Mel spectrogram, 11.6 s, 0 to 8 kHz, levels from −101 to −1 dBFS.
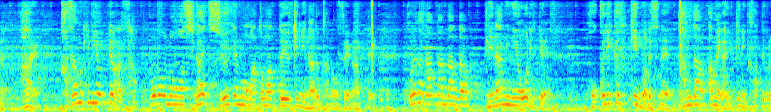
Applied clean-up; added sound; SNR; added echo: none; Finger snapping; 12 dB; reverberation time 2.2 s.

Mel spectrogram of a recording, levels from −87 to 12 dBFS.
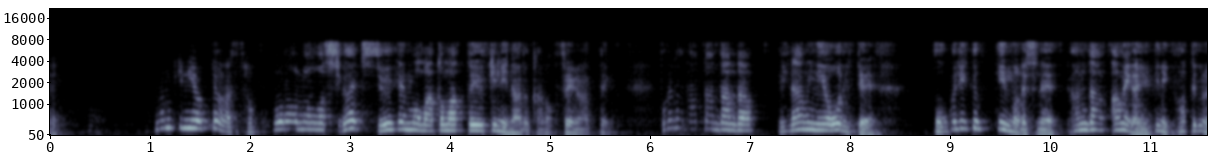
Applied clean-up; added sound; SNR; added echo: neural mask model DeepFilterNet 3.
